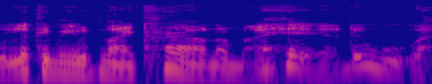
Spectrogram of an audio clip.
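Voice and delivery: ordinary talk, nothing marked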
